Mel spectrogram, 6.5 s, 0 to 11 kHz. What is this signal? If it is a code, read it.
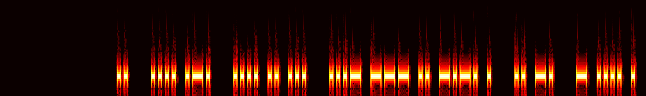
Morse code, heard as a keyed tone, about 36 wpm, 700 Hz. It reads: I HR HIS VOICE IN THE
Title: Sentences from Top 500 Words and Abbreviations 35wpm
